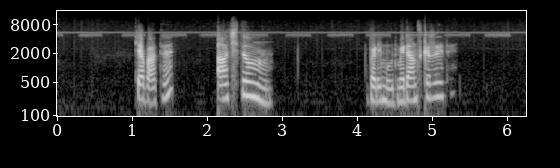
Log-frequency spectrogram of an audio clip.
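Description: A woman speaks playfully, close by.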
